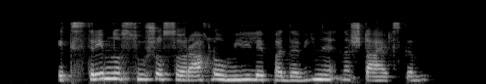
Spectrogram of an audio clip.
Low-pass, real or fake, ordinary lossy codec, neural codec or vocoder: 7.2 kHz; fake; none; vocoder, 44.1 kHz, 128 mel bands every 512 samples, BigVGAN v2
